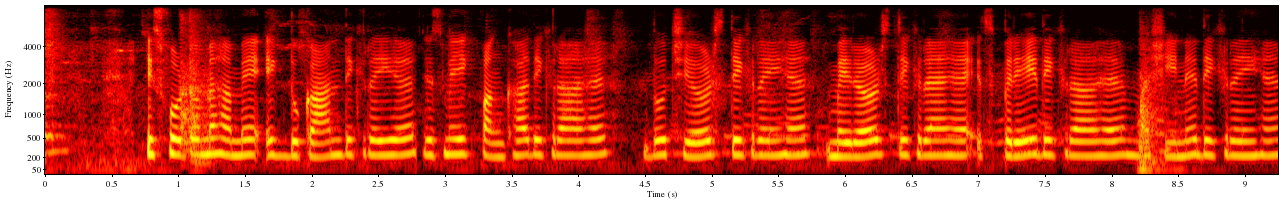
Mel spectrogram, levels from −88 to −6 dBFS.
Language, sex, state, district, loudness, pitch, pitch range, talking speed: Hindi, female, Chhattisgarh, Raigarh, -32 LUFS, 235 Hz, 225-240 Hz, 205 wpm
